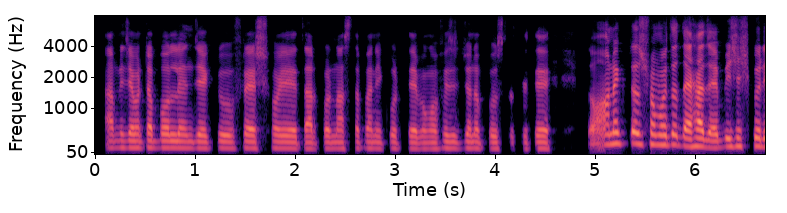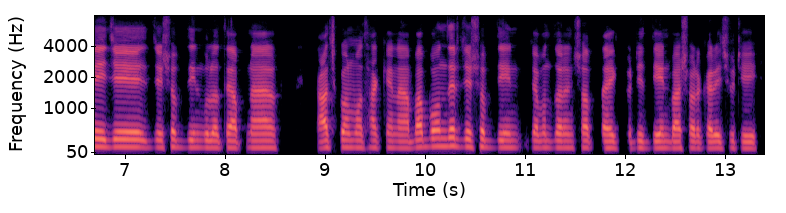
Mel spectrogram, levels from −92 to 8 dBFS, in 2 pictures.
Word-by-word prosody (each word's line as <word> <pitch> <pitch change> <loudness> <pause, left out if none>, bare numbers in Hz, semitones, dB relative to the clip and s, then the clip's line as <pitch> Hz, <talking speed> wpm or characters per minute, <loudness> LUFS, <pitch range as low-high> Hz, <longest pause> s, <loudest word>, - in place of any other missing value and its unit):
আপনি 145 +1 -4
যেমনটা 150 0 +1
বললেন 145 -1 +1
যে, - - 0
একটু 140 +2 -6 0.2
ফ্রেশ 140 -2 +2
হয়ে 135 -1 +1 0.2
তারপর 130 +1 -1
নাস্তা 130 +1 -6
পানি 135 -1 -4
করতে 135 -1 -8
এবং 130 - -6
অফিসের 135 0 -5
জন্য 140 -1 -1
প্রস্তুত 130 0 -8
হতে। 130 +1 -3 0.4
তো - - -8 0.2
অনেকটা 235 +1 +4
সময় 210 -1 +4
তো - - +2
দেখা 175 +1 +8
যায় 145 -1 +3
বিশেষ 175 +1 -1
করে 175 -1 +3
এই - - 0
যে, 165 0 +6 0.3
যেসব 155 +1 -1
দিনগুলোতে 150 -1 -1
আপনার 150 +1 +1 0.5
কাজকর্ম 155 +1 +1
থাকে 150 0 -3
না 140 - +2
বা 160 - +6
বন্ধ 175 0 +3 0.2
যেসব 165 0 +1
দিন। 155 0 +1 0.2
যেমন 150 0 -2
ধরেন 150 -1 +1
সাপ্তাহিক 145 -2 0
ছুটির 145 -1 -6
দিন 145 - +4
বা - - +5
সরকারি 140 0 +1
ছুটি, 140 -2 -4
145 Hz, 195 wpm, -25 LUFS, 135-155 Hz, 0.5 s, দেখা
